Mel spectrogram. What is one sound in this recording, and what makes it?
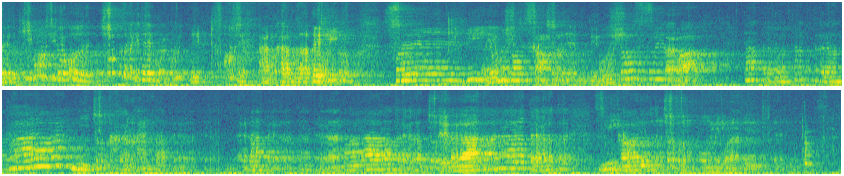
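A man speaks calmly at a distance in a large echoing hall.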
